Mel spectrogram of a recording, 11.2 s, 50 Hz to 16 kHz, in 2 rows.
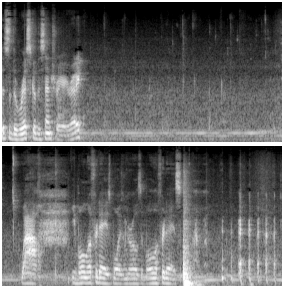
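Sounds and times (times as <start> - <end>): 
speech: 0.0 - 1.8, 6.0 - 11.0
soft water drips: 0.1 - 8.5
water from Italy pouring into a container: 2.2 - 7.0.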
